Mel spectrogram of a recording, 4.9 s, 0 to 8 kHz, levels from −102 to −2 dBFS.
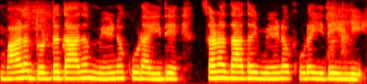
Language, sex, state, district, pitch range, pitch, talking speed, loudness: Kannada, female, Karnataka, Bijapur, 205-225 Hz, 215 Hz, 120 wpm, -27 LUFS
